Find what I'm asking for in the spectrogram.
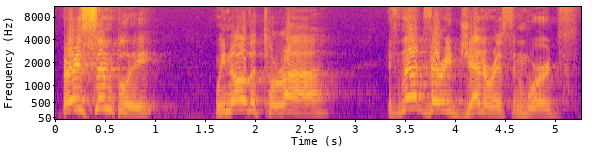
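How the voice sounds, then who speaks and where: With an Israeli accent, a man whose native tongue is Hebrew lectures informally to a live audience in a community hall. His voice sits high and is expressive and unhurried, and he restarts often and tosses in joking asides.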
